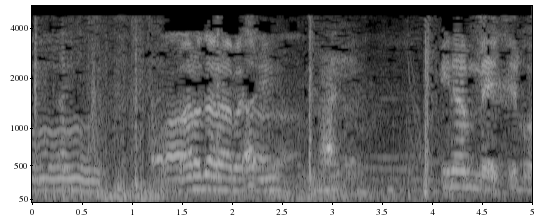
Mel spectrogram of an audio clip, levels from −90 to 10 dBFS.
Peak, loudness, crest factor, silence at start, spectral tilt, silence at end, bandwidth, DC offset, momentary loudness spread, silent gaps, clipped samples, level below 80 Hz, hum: -8 dBFS; -27 LUFS; 18 dB; 0 s; -7.5 dB/octave; 0 s; 5 kHz; under 0.1%; 11 LU; none; under 0.1%; -44 dBFS; none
